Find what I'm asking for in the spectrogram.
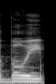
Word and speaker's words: Bowie: So going to help us with the Bowie podcast. And actually, I just said it wrong again. – It's Bowie. – Yeah, it's Bowie. It took me a little while to get it together.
